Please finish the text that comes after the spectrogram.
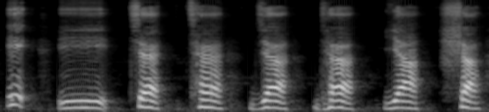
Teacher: ದವಡೆ ಮತ್ತು ನಾಲಿಗೆಯ ನೆರವಿನಿಂದ ಹುಟ್ಟುವ ವರ್ಣಗಳು ನಾಲಿಗೆ ಹೋಗಿ ದವಡೆಗೆ ತಗಲುತ್ತೆ ಕಂಠದಿಂದ ಶಬ್ದ ಬರ್ತಾ ಇರುತ್ತೆ ಎ ಅಂದಾಗ ನಾಲಿಗೆ ಹೋಗಿ ದವಡೆಗೆ ತಗಲುತ್ತೆ ಎ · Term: ತಾಳ್ವಿಯ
